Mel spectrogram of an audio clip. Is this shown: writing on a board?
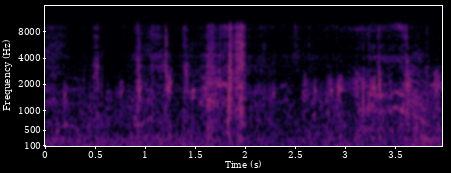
no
